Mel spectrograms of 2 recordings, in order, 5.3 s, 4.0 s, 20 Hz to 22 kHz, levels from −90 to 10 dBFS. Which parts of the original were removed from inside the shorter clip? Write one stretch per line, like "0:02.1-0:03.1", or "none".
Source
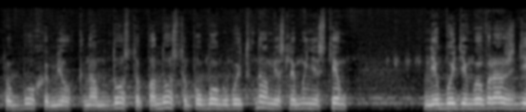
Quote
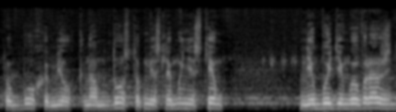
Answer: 0:01.4-0:02.7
